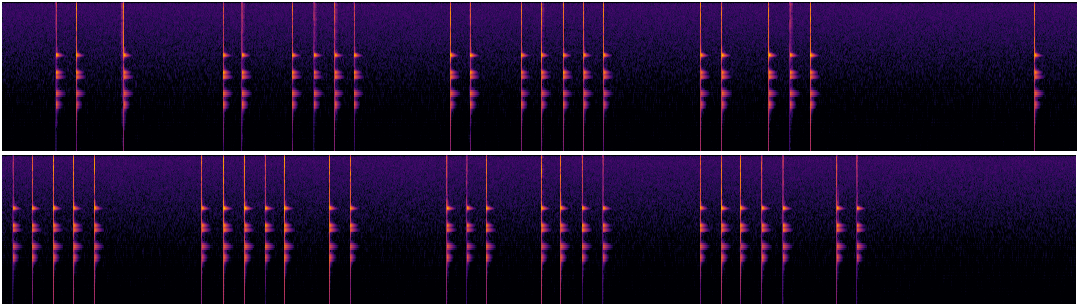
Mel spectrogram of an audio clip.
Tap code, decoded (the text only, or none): FIJH EWOW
